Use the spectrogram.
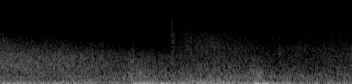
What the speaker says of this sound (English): Zeroing artillery, artillery flares combination.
